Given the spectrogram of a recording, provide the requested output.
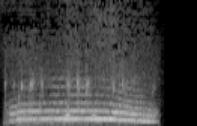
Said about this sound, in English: What is it? It's an elephant.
